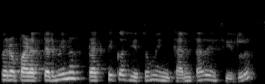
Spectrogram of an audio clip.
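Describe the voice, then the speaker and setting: A woman's voice: mid-range voice, animated, fast talker, narrow, tinny audio. Cheerful Mexican woman in her fifties. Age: 50s. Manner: cheerful, laughs often, admits nerves. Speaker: guest. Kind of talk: casual interview chat.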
